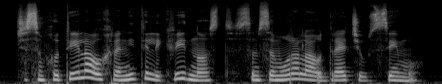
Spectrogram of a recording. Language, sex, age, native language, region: Slovenian, female, 18-29, Slovenian, Drava region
